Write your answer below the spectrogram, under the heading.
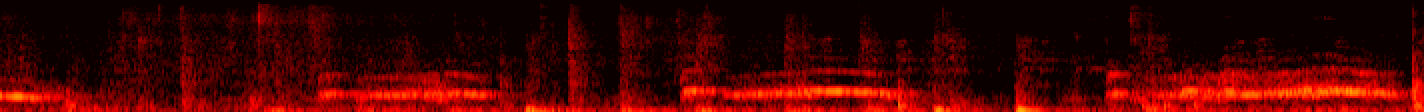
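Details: Male Eurasian collared dove courting a female at the nest, calling her to it: drawn-out, mid-pitched coos, each lasting one to two seconds, repeated with pauses, over sharp clicks and knocks indoors.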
